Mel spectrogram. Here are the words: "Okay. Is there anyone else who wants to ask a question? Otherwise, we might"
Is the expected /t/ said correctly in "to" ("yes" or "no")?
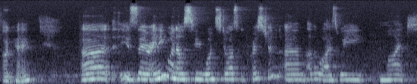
yes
